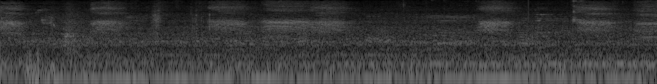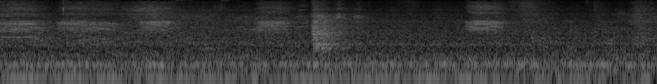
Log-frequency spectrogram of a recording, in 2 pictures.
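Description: Birds calling, many short calls about one a second, over a steady low hum.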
